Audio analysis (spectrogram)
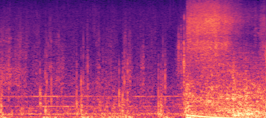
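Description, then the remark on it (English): A few footsteps tread along to the entrance of a facility, then automatic doors slide open with a sudden loud motorized whoosh and a hum that sinks steadily in pitch, filling the last second. “The men walked to the entrance, and the doors automatically opened.”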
